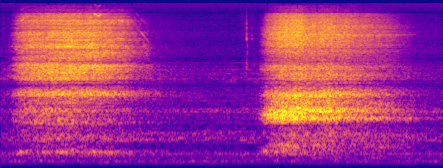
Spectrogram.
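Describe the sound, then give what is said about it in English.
Slow, deep breaths during a guided Christian prayer time: one long airy inhale followed after a short pause by a fuller, louder exhale, breathy with no talking. “Let's breathe.”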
